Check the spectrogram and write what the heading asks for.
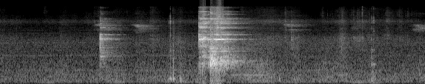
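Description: Glassware being set down: a light click about a second in, then a louder ringing glass clink about two seconds in.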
